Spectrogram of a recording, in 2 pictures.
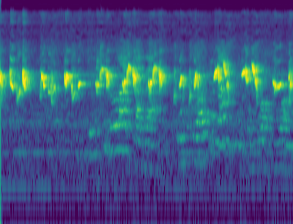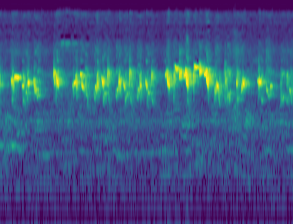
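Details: Sooty-headed bulbul (trucukan) in a steady, continuous stream of loud, bubbly, chattering phrases repeating with barely a break, lower throaty notes mixed in.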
